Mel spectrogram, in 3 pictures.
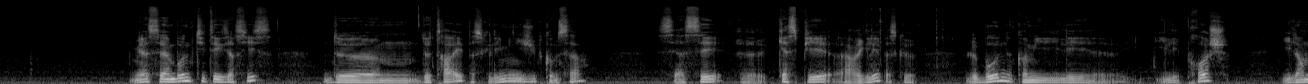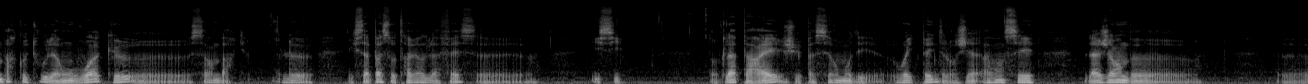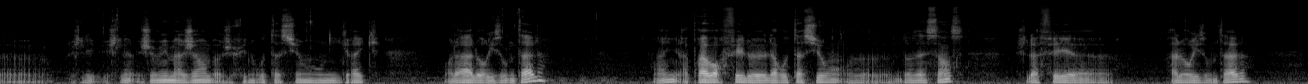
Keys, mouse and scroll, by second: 4.6 middle click, 8.1-8.8 scroll up 3, 8.9 middle click, 11.8 middle click, 20.2 right click, 27.4 right click, 28.9 r, 33.6 middle click, 34.6 middle click, 36.0 middle click.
